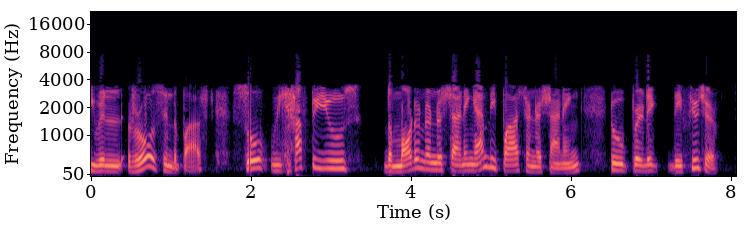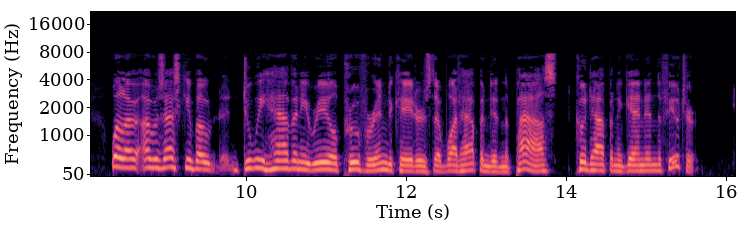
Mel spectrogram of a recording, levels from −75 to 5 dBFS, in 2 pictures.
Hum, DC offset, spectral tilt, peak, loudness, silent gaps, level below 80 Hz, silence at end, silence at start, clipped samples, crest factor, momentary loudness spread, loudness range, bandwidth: none; under 0.1%; -6 dB/octave; -2 dBFS; -18 LUFS; none; -58 dBFS; 0.55 s; 0 s; under 0.1%; 16 dB; 8 LU; 4 LU; 8 kHz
